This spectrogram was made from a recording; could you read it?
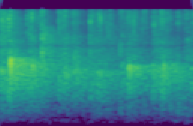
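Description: A crowd applauding a woman being introduced: a dense, steady patter of many hands clapping together at an even loudness for a couple of seconds, with no voices heard.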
